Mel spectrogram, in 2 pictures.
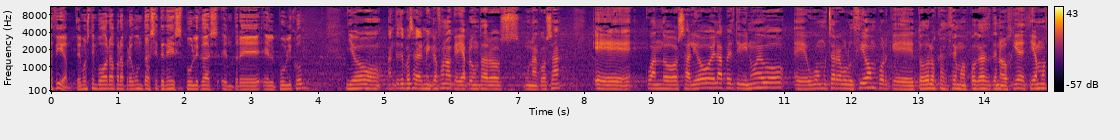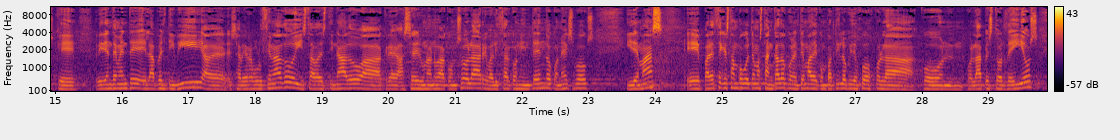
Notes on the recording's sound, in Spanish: Grabado en Directo en la 3ª Edición de VGComic, el Salón del Cómic y Videojuegos de Alicante.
